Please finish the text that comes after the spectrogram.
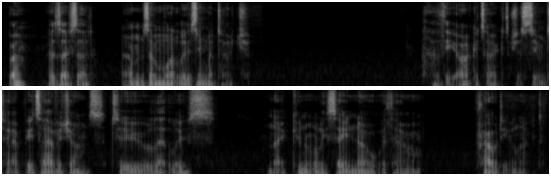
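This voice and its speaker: A man playing a gruff, teasing supervillain with a secret soft side in an intimate ASMR roleplay, dry and grumbling but affectionate. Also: moderate pace, exaggerated voice. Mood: dry, reassuring. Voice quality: very deep, gravelly.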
